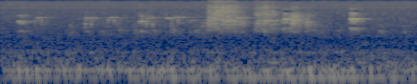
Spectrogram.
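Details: Several wild Great Horned Owls living in a country forest, screeching at night: faint, breathy, hissing screeches around the middle of the stretch and one shorter rasp near the end, over soft high chirps and a steady low rumble.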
